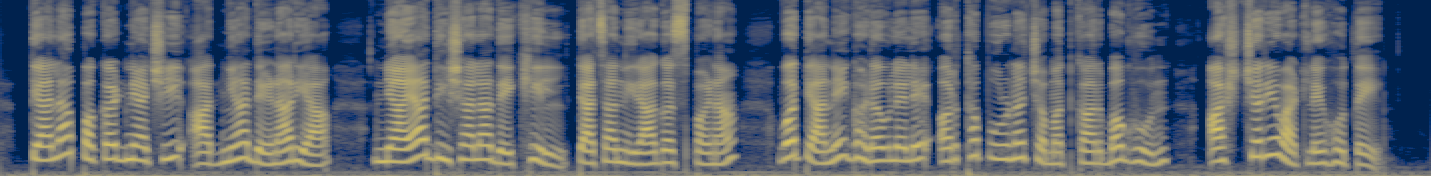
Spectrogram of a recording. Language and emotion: Marathi, neutral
